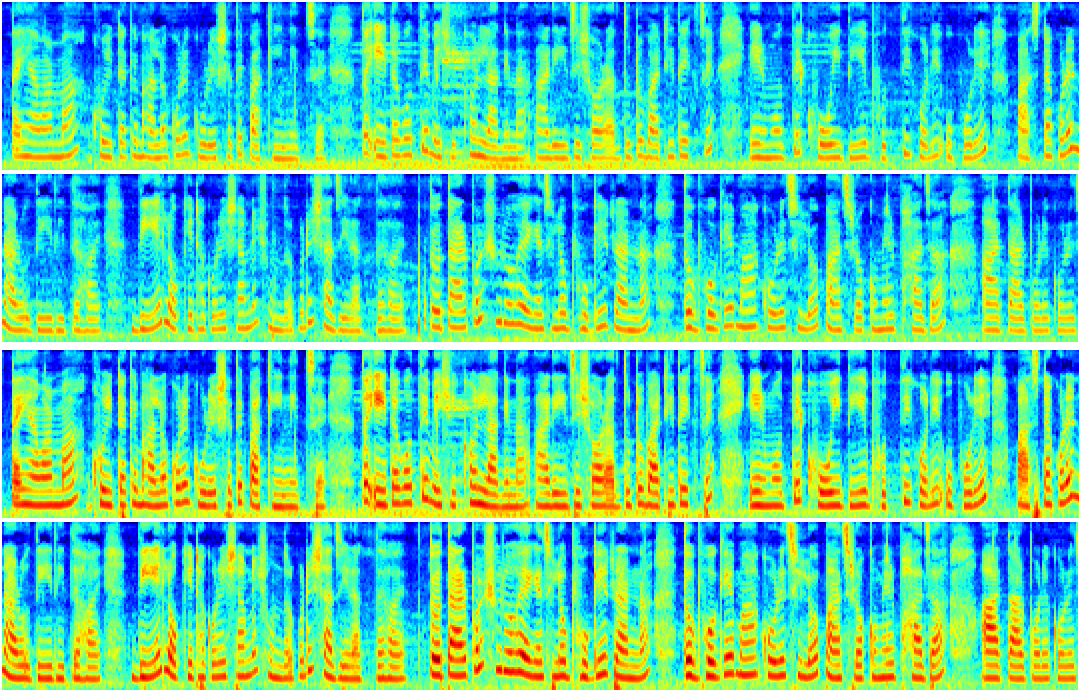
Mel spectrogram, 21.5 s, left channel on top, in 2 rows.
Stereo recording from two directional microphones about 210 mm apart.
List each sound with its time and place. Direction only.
0.1 s speech: 35° right (ahead or behind)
